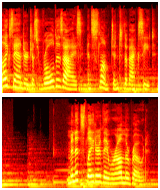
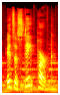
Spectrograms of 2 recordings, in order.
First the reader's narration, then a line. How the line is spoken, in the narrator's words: Uncle Mark replied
